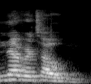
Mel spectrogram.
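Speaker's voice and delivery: normal talking voice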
